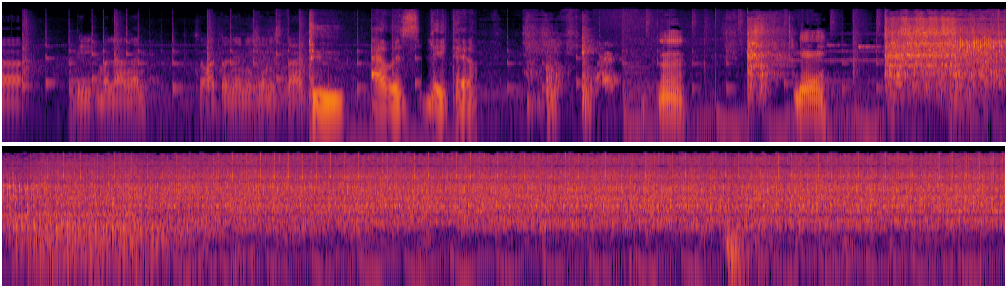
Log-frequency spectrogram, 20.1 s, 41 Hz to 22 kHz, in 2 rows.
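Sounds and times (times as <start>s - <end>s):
car engine idling: 8.8s - 20.0s.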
